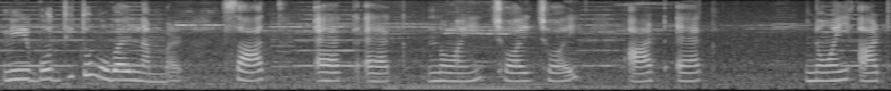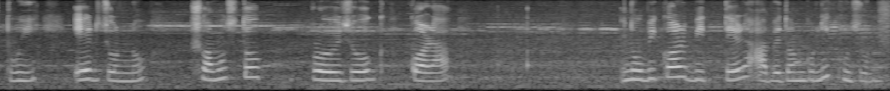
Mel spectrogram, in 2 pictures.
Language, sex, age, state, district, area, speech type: Bengali, female, 45-60, West Bengal, Purba Bardhaman, rural, read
